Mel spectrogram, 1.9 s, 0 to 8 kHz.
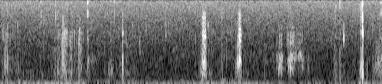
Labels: {"label": "biophony, grazing", "recorder": "SoundTrap 300"}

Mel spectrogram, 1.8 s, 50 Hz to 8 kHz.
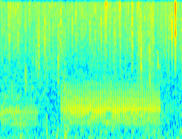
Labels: {"label": "biophony, croak", "recorder": "SoundTrap 500"}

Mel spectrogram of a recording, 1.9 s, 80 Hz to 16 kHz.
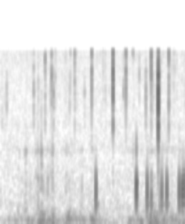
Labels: {"label": "biophony, knock croak", "recorder": "SoundTrap 300"}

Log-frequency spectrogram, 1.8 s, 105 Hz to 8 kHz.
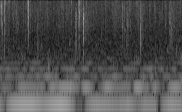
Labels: {"label": "biophony, midshipman", "recorder": "SoundTrap 500"}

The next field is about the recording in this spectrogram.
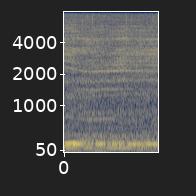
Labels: {"label": "anthrophony, boat engine", "recorder": "SoundTrap 500"}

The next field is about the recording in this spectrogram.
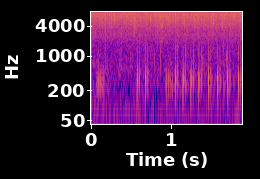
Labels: {"label": "biophony, squirrelfish (Holocentrus)", "recorder": "SoundTrap 300"}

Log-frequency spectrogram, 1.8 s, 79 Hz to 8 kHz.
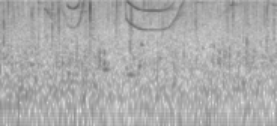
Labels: {"label": "biophony, dolphin", "recorder": "SoundTrap 500"}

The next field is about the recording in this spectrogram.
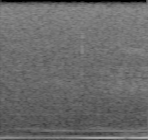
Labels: {"label": "anthrophony, boat engine", "recorder": "HydroMoth"}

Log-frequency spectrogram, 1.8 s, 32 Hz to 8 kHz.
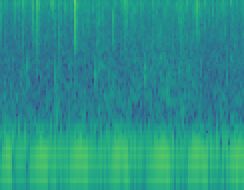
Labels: {"label": "biophony", "recorder": "SoundTrap 500"}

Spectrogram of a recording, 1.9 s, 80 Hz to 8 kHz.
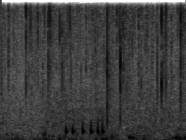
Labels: {"label": "biophony", "recorder": "SoundTrap 500"}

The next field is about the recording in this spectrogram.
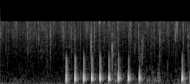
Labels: {"label": "biophony, knock", "recorder": "SoundTrap 500"}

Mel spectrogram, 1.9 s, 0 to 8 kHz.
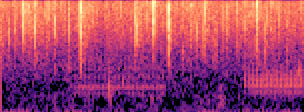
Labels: {"label": "biophony, croak", "recorder": "SoundTrap 500"}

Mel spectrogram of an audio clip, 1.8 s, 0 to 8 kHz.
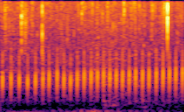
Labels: {"label": "biophony, rattle", "recorder": "SoundTrap 500"}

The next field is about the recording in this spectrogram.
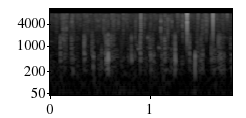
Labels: {"label": "biophony, sea urchins (Echinidae)", "recorder": "SoundTrap 600 or HydroMoth"}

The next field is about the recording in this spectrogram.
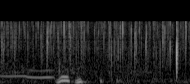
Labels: {"label": "biophony, cascading saw", "recorder": "SoundTrap 600 or HydroMoth"}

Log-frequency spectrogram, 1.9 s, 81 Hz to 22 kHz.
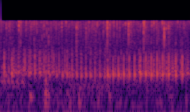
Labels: {"label": "biophony, rattle", "recorder": "SoundTrap 500"}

